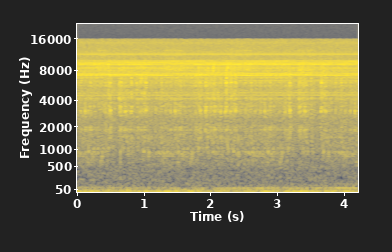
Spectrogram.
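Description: Small high-speed DC motor driving a homemade turntable platter by friction, its bare shaft pressed against the rim of a tin lid: a faint steady hum with light irregular ticking. The unpadded shaft-on-rim drive is not yet smooth.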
